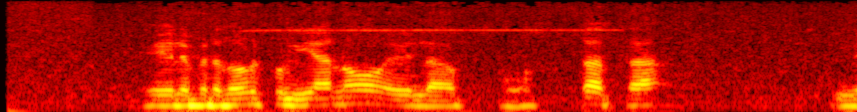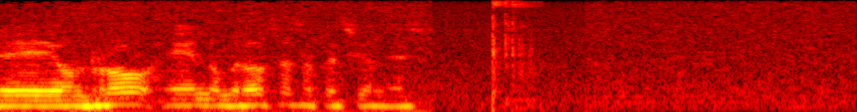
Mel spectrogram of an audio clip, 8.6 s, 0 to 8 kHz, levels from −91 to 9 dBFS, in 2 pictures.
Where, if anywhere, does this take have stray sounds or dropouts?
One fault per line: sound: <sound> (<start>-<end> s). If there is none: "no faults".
sound: thud (6.7-7.0 s)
